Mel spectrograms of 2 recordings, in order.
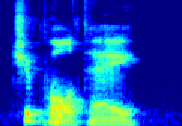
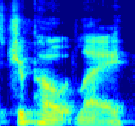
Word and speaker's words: Chipotle: It's not Chipotle. It's Chipotle. You know what? This is a short segment. It's quick. I don't need to spend any more time on it. You're saying it wrong.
